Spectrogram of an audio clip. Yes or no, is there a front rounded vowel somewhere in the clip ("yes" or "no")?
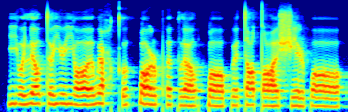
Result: yes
